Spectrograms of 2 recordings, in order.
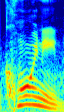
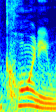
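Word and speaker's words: quoin: So look at the coining, okay? Coining spelled with a Q, okay?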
